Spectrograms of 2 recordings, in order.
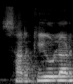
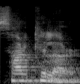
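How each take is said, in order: First: সার্কিউলার said with an extra "kiu" glide, the way learners wrongly say it; wrong pronunciation. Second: সার্কুলার said with a plain "ku", no glide; correct pronunciation. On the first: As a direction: demo the mistake "সার্কিউলার" with "kiu". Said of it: "আবার আপনি বলতে যাবেন না সার্কিউলার". (ভুল উচ্চারণ "সার্কিউলার", মাঝে "কিউ") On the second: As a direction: say "সার্কুলার" cleanly as "sar-ku-lar". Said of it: "বলতে যাবেন না সার্কিউলার". (সঠিক উচ্চারণ "সার্কুলার", সোজা "কু" দিয়ে) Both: Shown as a demonstration.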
